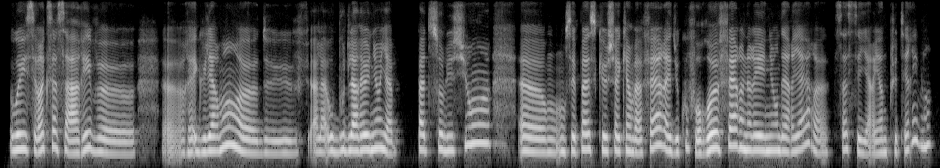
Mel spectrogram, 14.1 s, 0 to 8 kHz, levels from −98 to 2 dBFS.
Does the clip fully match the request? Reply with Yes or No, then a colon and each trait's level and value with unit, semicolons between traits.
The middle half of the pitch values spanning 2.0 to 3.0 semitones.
No: average, 3.5 semitones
